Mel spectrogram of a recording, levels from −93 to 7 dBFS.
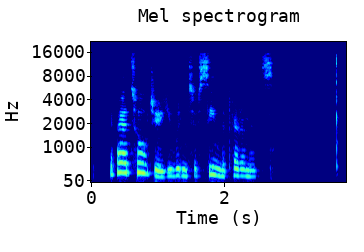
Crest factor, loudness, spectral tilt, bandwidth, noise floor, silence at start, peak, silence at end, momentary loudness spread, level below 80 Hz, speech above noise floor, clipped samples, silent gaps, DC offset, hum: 18 dB; -46 LUFS; -4.5 dB/octave; 15.5 kHz; under -90 dBFS; 0.3 s; -30 dBFS; 1.1 s; 14 LU; -90 dBFS; over 45 dB; under 0.1%; none; under 0.1%; none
